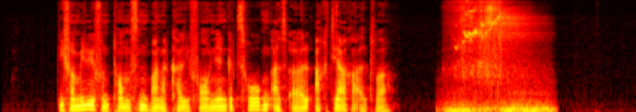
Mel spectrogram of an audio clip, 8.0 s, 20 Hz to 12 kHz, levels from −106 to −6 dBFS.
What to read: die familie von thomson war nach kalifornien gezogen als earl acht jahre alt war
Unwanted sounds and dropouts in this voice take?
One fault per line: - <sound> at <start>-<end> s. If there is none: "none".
- squeak at 5.4-7.0 s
